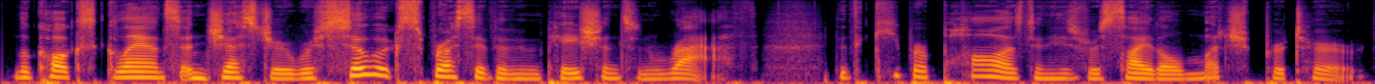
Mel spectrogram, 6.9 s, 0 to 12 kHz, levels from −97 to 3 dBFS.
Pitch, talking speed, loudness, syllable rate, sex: 175 Hz, 175 wpm, -20 LUFS, 5.9 syllables/s, female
